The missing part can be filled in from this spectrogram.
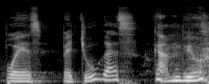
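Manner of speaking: slow radio reply that ends in a laugh; laughing punchline. Retold or imitated. (respuesta por radio riendo)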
